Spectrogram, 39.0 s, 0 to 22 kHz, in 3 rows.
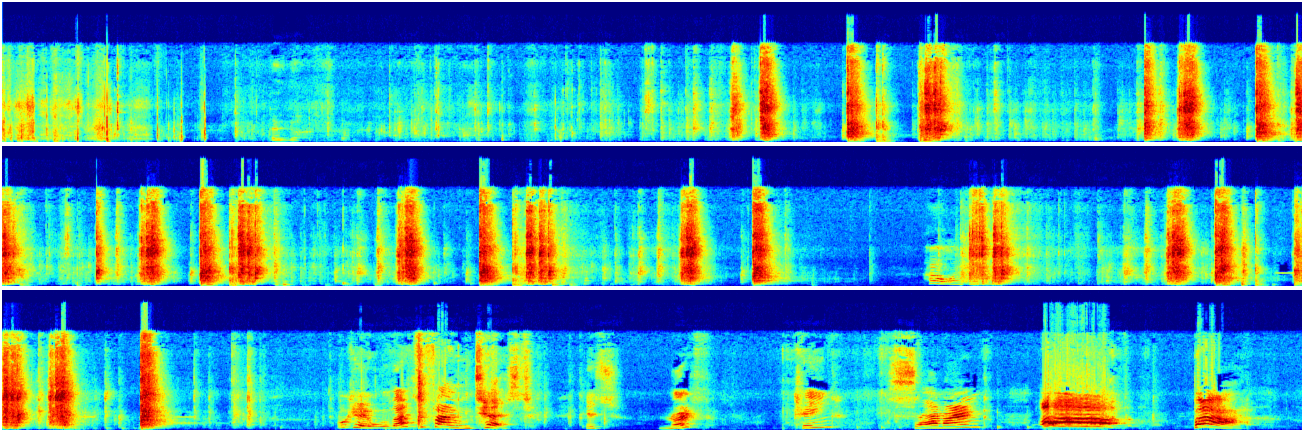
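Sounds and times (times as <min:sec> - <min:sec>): toy blaster pumping and firing: 0:06.8 - 0:09.7, 0:11.4 - 0:15.9, 0:16.6 - 0:18.8, 0:19.6 - 0:20.7, 0:22.6 - 0:23.3, 0:24.4 - 0:26.8.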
